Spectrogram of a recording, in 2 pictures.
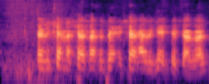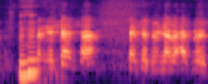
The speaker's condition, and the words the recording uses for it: Tongue cancer surgery. I think it's really difficult because my speech is so slow.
